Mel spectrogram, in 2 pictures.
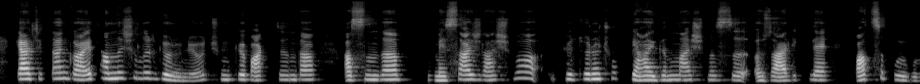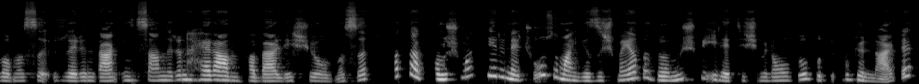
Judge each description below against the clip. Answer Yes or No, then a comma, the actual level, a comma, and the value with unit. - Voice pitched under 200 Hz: No, high, 210 Hz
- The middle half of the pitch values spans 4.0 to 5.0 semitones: Yes, average, 4.5 semitones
